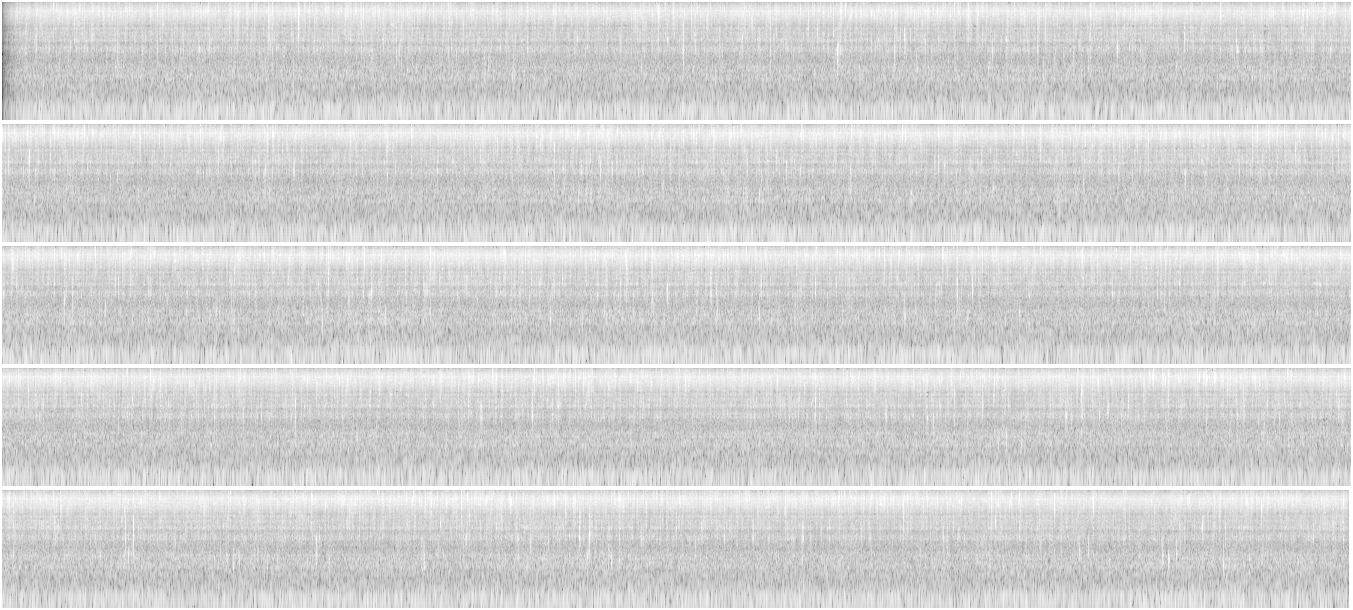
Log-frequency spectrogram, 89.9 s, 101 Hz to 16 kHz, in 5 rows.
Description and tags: Eau-bouillante1
Boiling water in a saucepan on electric cooktop.
kitchen, water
